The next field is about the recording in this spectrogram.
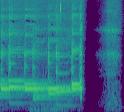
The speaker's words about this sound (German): Hat man den Klingelton gerade gehört, so ein bisschen? Ja, ja, was auch immer das war. War das jetzt der Eisklington oder was? Der Eismann? Klang das so?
